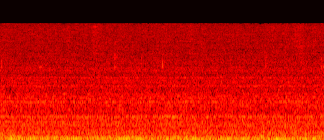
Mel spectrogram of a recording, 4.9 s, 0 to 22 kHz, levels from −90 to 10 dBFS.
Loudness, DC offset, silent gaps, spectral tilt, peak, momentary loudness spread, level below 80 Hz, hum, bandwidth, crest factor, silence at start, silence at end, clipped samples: -34 LUFS; under 0.1%; none; -4.5 dB/octave; -18 dBFS; 1 LU; -34 dBFS; none; 11.5 kHz; 14 dB; 0 s; 0 s; under 0.1%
